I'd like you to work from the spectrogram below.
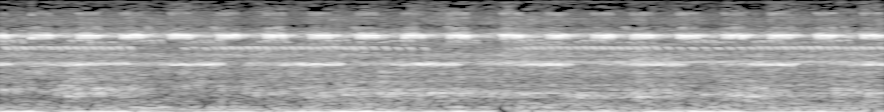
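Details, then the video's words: Chirping crickets used as a rat repellent, a sleep aid and a master sound for songbird training; high, metallic pulsed chirps in regular bursts roughly twice per second over a lower steady ringing layer. "Suara jangkik pengusir tikus pengantar tidur"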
